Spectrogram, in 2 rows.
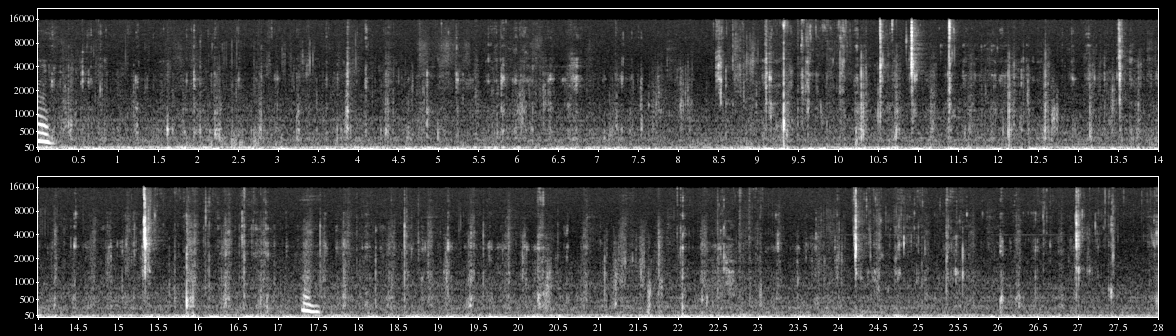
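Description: A person chewing and biting food, with scattered sharp, crisp crunches. There is a short hummed "mm" about 17 seconds in.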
